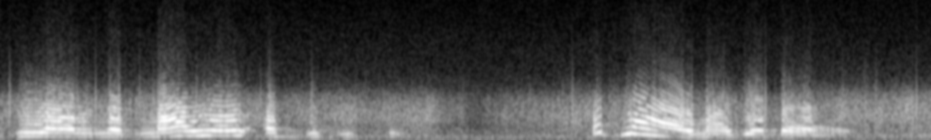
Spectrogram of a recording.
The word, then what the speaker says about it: Debussy: Well, the man's name is Claude Debussy. It should be said quickly. Debussy. Well, no matter how I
